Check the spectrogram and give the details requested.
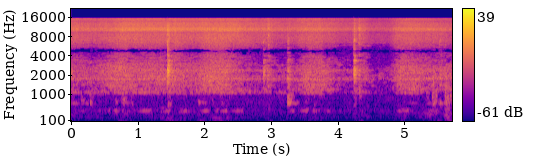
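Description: Chopped vegetables sizzling in hot ghee in an aluminium pressure cooker while a metal spoon stirs them, scraping and knocking sharply against the pot a few times.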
